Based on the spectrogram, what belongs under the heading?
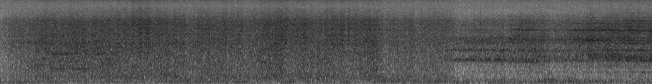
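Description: Freight train cars rolling past close by with steady wheel noise and clatter. About nine seconds in this gives way to a diesel locomotive's horn, a chord of several steady tones held on, from an approaching train.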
